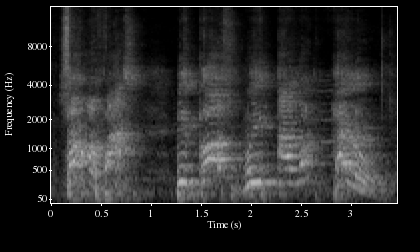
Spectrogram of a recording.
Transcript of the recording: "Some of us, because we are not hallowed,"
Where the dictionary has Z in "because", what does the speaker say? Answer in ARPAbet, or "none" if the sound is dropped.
S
